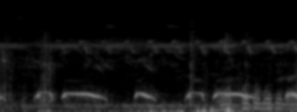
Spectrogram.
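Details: Peahen, an Indian peafowl, calling in a series of loud, arched honking notes, short and long mixed, repeated about every second, with rustling and a thump in the background and insects trilling high above.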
